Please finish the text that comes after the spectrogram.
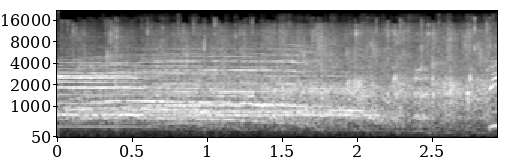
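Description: Loud, dense applause mixed with cheering and whoops fills a press-conference room for Michael B. Jordan at the Black Panther event, sustained steadily throughout with no pause.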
